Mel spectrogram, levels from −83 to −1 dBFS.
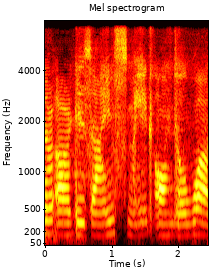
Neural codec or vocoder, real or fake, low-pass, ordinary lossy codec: codec, 16 kHz in and 24 kHz out, 1.1 kbps, FireRedTTS-2 codec; fake; 7.2 kHz; none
